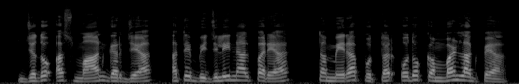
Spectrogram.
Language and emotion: Punjabi, fearful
